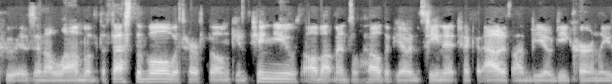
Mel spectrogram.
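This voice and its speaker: A man's voice: low voice, no echo. A man hosting an online group call in a casual, encouraging and informal way, often dropping "like" into his sentences. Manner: encouraging, informal, peppers talk with "like". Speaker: host of an online filmmakers' meetup. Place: video call. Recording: dull lo-fi video-call audio.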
